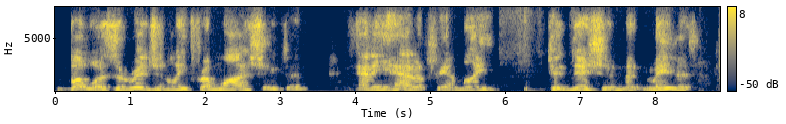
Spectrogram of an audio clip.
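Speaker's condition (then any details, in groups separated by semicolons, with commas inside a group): Parkinson's disease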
